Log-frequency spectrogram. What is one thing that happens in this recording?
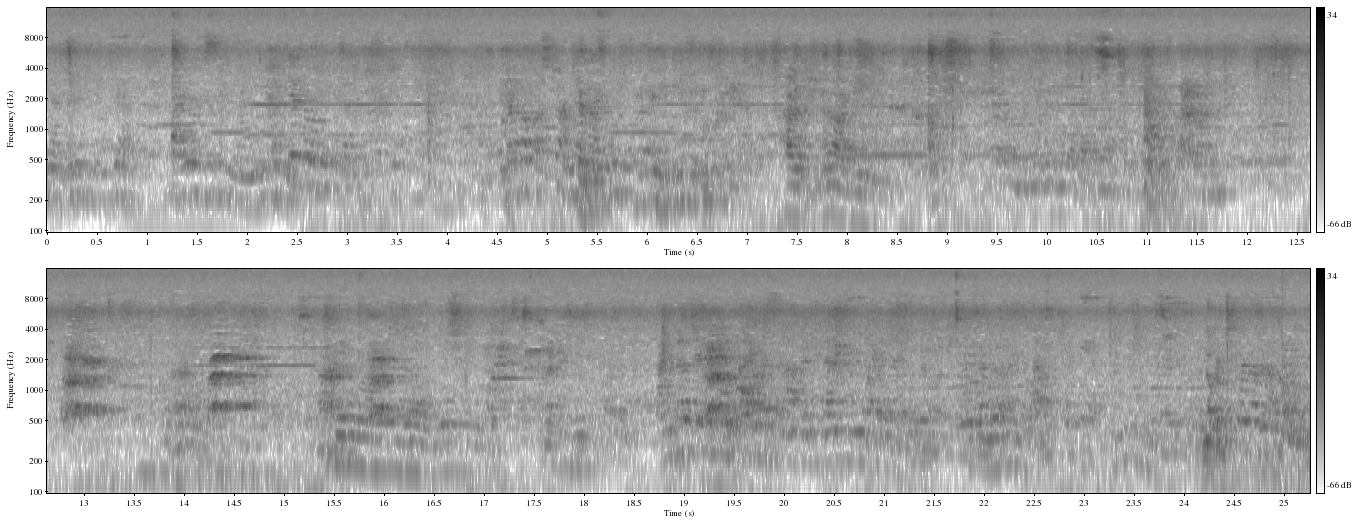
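A crowd of men and women chatters indoors.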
